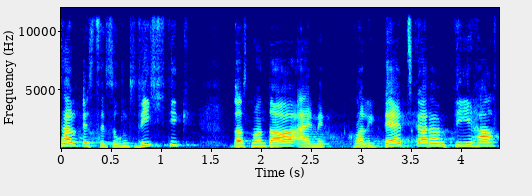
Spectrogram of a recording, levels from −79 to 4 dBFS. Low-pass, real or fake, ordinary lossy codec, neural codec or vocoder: none; fake; none; codec, 24 kHz, 3 kbps, HILCodec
